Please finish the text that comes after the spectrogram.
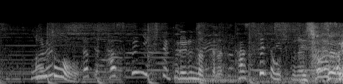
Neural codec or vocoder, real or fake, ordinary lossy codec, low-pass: none; real; none; 7.2 kHz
